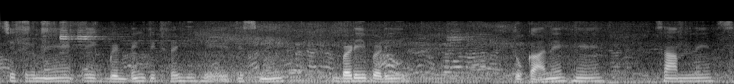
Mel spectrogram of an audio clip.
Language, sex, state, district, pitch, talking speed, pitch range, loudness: Hindi, male, Chhattisgarh, Raigarh, 145 Hz, 105 wpm, 135-150 Hz, -18 LUFS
